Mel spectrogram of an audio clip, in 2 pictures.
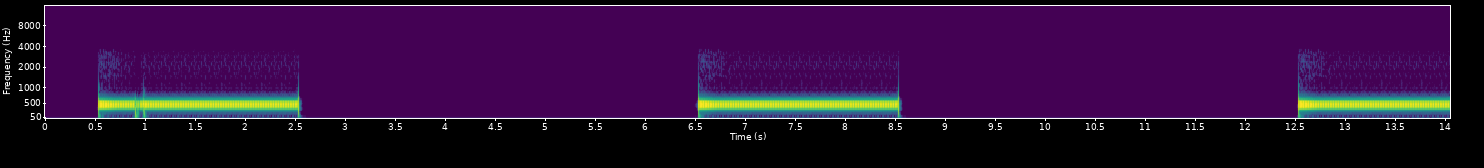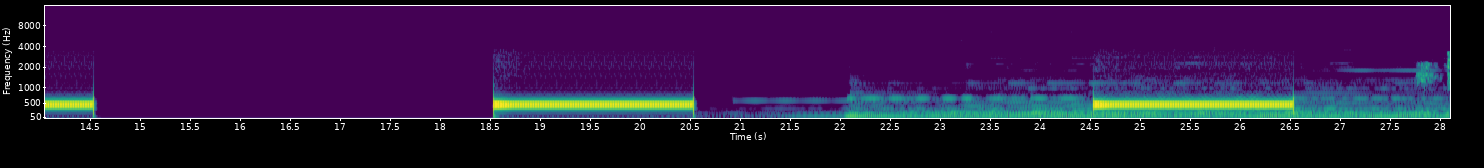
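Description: An outgoing phone call rings through the earpiece: a steady electronic ringback tone repeats five times in even two-second bursts with long pauses, and a muffled, busier sound rises beneath the final ring. The call is to a pastor at Coram Deo who won a school board seat, around 6:20 in the morning.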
